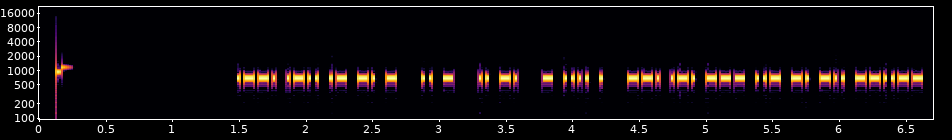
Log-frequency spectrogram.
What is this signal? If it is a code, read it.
Morse code, heard as a keyed tone, about 41 wpm, 700 Hz. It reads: PLANT IT IN THE GROUND,
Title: Sentences from Top 1000 Words - Review Part 2 - 45wpm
